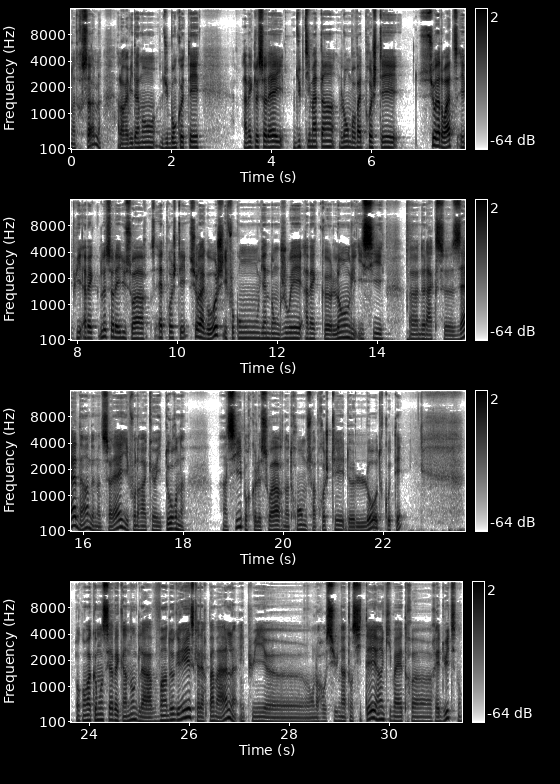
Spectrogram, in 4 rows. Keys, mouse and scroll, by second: 4.3 click, 15.9 KP_7, 17.6 r, 23.1 ctrl+z, 25.2-26.1 scroll up 3, 28.3 click, 29.3 click.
